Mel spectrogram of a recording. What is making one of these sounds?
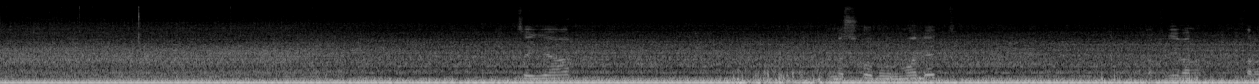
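An electric motor drive hums steadily with a low, even drone.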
